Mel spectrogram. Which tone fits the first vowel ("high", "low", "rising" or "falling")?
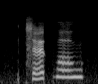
rising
